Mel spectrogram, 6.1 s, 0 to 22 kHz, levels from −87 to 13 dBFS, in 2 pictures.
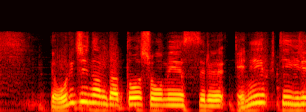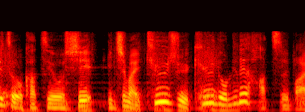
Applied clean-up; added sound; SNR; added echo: neural mask model RNNoise.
